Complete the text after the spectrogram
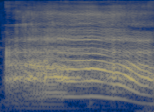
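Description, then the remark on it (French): A person gives a single short, strained cry imitating an Asian palm civet (louac): a loud, nasal 'ah' that holds steady and then slides down in pitch before cutting off. “C'était le cri du louac.”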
